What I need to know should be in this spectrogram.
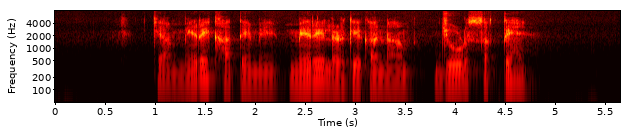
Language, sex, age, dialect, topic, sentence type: Hindi, male, 25-30, Garhwali, banking, question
